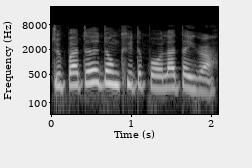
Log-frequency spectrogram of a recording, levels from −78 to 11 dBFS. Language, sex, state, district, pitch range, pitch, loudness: Wancho, female, Arunachal Pradesh, Longding, 230-280 Hz, 260 Hz, -14 LUFS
